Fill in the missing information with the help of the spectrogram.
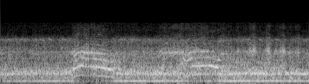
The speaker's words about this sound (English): A cross-country bus. Cop, go ahead and yell. Yell your heart out. Try to out-yell that motor.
